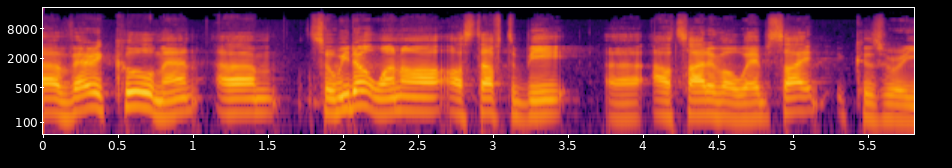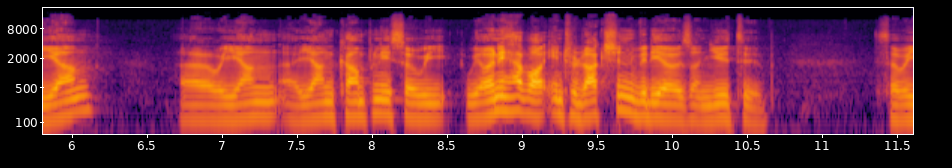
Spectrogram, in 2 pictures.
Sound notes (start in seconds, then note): none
